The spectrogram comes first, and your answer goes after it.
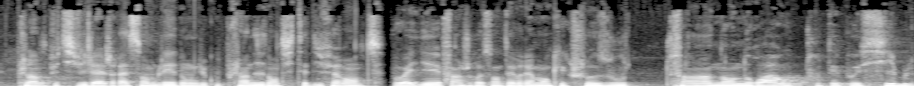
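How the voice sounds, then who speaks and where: At a very deep, low pitch, a woman with a dark, mellow tone speaks in a monotone, flat intonation at a fairly quick pace. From Paris, France. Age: 30s. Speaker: artist, set designer and bookbinder. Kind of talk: podcast interview. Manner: hesitant, many fillers.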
